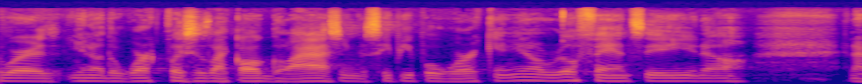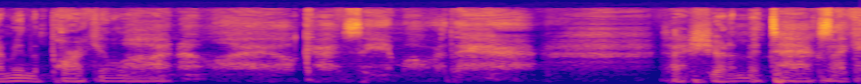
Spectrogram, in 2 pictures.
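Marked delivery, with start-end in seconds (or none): 4.2-7.0 whispered, sneaking in the parking lot; hushed aside as if hiding. Retold or imitated. Pastor hiding in the parking lot, whispering. Sneaking up outside friend's workplace.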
